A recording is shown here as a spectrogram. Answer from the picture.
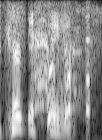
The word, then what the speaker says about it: Kyrgyzstan: That's Kyrgyzstan. – Kyrgyzstan.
